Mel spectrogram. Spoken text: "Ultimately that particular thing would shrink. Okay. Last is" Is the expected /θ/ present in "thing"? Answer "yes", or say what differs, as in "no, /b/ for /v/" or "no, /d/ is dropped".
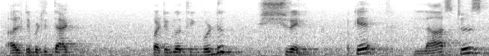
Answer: no, /t/ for /θ/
